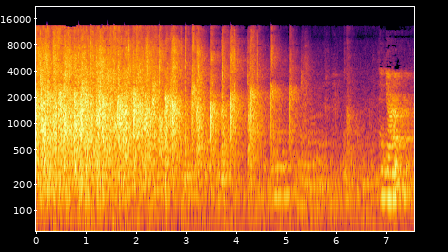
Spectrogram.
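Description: Loud applause from an audience greeting a speaker as he comes onto the stage at a company presentation, dense clapping that thins into scattered claps before a voice begins at the end.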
